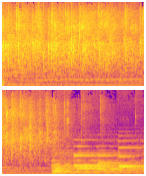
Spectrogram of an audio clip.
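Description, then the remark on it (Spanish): An audience claps loudly and steadily for several seconds, applauding the Lord during a church service, over sustained organ or keyboard chords, which shift to a brighter, fuller chord near the end as the applause continues. “Dele fuerte su aplauso al Señor.”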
